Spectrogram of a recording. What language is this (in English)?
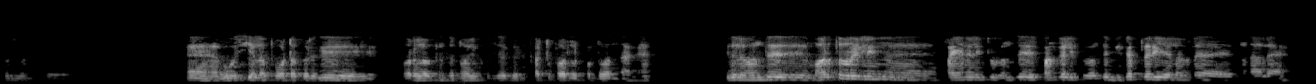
Tamil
